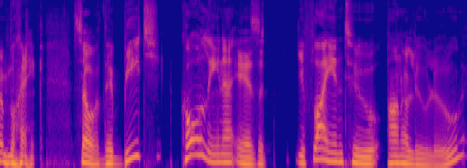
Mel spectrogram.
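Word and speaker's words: Ko Olina: Ko'ohino. Ko'olina.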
